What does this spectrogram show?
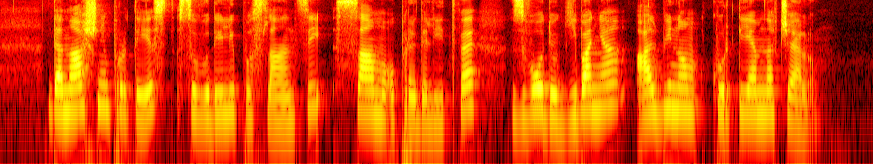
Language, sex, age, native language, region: Slovenian, female, 18-29, Slovenian, Drava region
